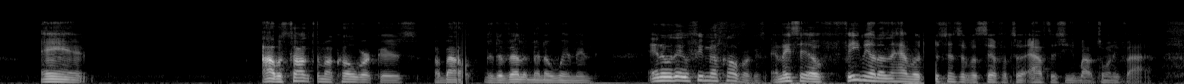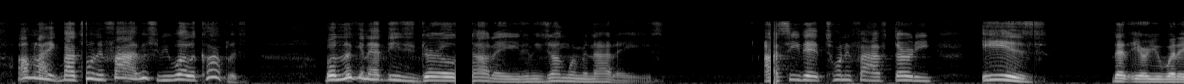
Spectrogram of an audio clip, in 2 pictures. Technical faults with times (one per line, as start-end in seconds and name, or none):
2.12-2.27 unconcealed Bluetooth headset packet loss
3.14-3.18 unconcealed Bluetooth headset packet loss
4.46 dropped buffer (overrun)
4.57-4.66 unconcealed Bluetooth headset packet loss
9.24-9.36 unconcealed Bluetooth headset packet loss
12.67-12.71 unconcealed Bluetooth headset packet loss
16.39-16.57 unconcealed Bluetooth headset packet loss
19.54-19.60 unconcealed Bluetooth headset packet loss
22.17 unconcealed Bluetooth headset packet loss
